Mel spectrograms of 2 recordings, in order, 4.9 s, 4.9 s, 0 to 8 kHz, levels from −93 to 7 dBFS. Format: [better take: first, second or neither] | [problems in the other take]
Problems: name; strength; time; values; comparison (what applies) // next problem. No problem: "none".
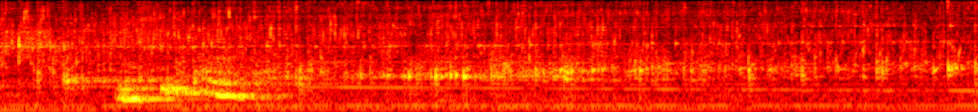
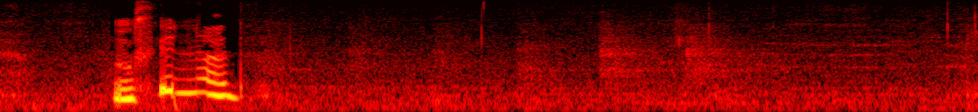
second | background sound (Liquid); 2 dB below the speech // room echo; dies away in 0.7 s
